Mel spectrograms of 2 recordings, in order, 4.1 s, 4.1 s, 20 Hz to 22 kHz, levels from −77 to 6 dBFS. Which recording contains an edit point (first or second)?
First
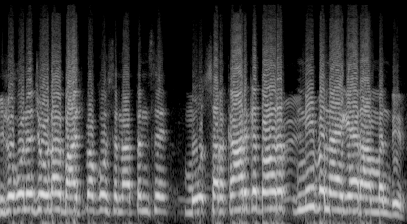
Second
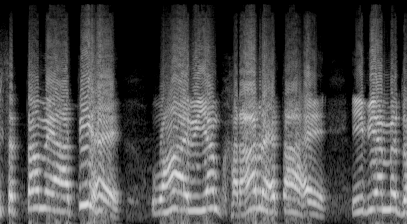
first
